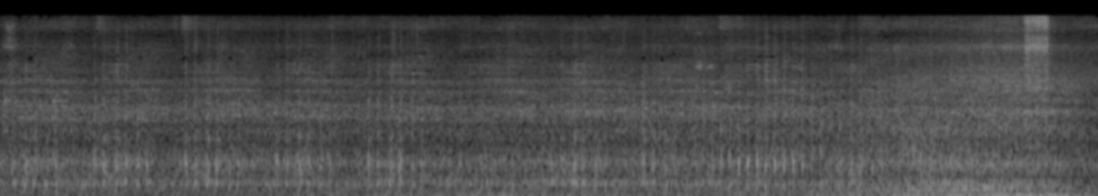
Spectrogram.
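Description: A passenger train rolls past, its wheels clattering rhythmically over the rail joints.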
